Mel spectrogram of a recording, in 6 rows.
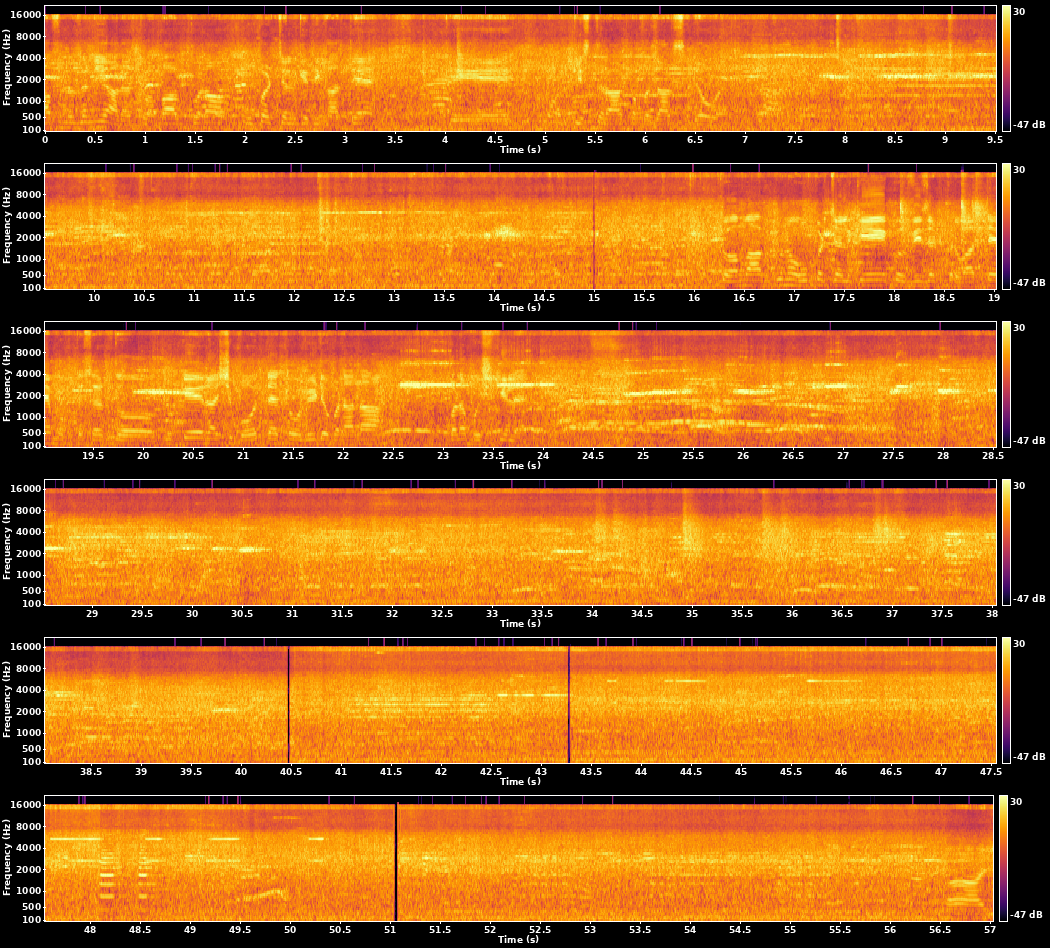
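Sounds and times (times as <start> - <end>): crowd voices: 0.0 - 57.0
street traffic din: 0.0 - 57.0
vehicle horns beeping: 26.0 - 32.7, 41.1 - 43.4, 47.5 - 54.6.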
